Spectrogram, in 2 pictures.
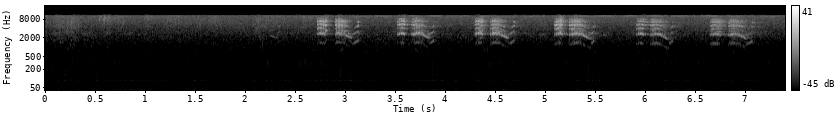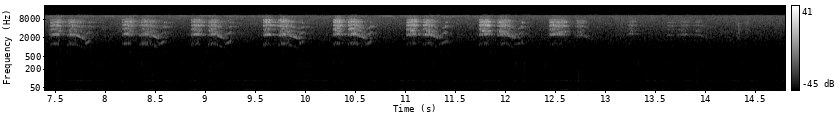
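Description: A bird calling a long series of short notes that slide downward, about one and a half calls a second, starting about three seconds in and fading out near the end.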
